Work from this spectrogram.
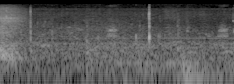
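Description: Birds calling in the African bush, faint scattered chirps and squawks over a soft outdoor background, with one brief sharper call partway through.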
